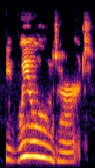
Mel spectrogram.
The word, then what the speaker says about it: bewildered: Here, remember it's not wild, it's willed, bewildered.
